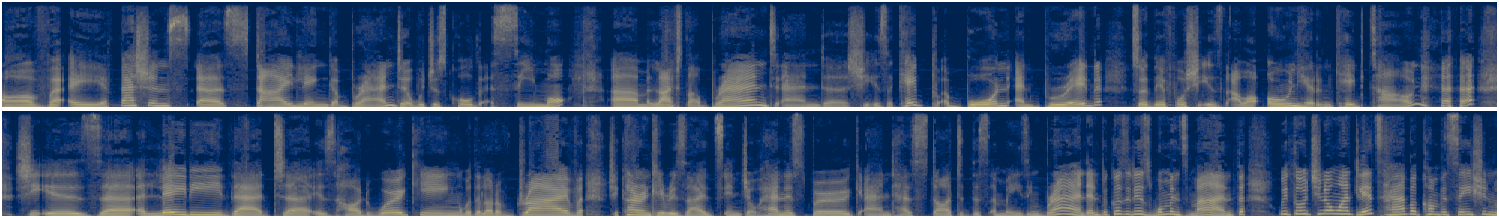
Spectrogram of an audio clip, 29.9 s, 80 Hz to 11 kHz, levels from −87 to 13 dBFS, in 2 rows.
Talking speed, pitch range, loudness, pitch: 145 wpm, 175-240 Hz, -21 LUFS, 195 Hz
